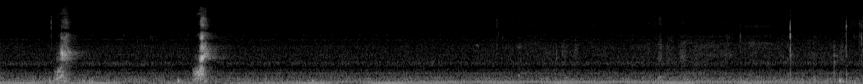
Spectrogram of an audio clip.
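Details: Dog at play among a dachshund puppy, an Old English sheepdog and a basset hound; two sharp, bright barks about one and a half seconds apart, followed by quiet with a steady low hum.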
